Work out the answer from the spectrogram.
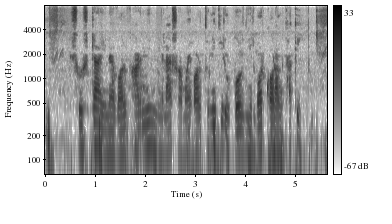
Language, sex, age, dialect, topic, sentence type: Bengali, male, 18-24, Rajbangshi, agriculture, statement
